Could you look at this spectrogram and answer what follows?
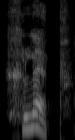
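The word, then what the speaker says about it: chleb: Bread is klep c h is klep. And here we pronounce the last letter b as p.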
